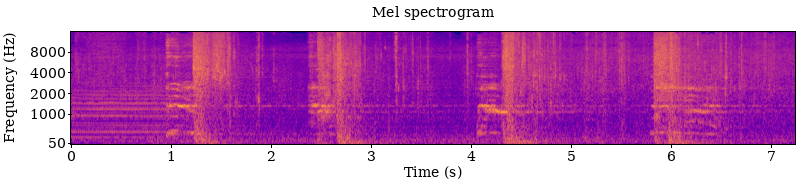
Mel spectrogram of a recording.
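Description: Heavy boots stomp down with loud wet thuds.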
